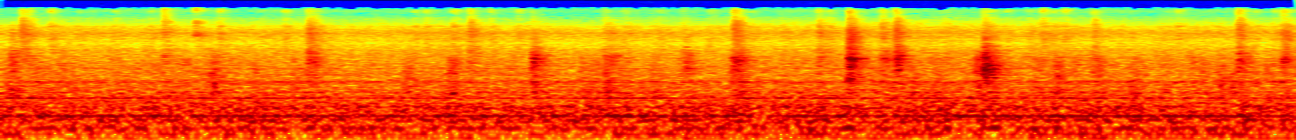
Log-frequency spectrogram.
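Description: A steady low mechanical hum, with faint, irregular ticks scattered over it.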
